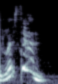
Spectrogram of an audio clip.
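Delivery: high cartoon-mouse voice. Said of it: "Minnie Mouse has finally gone home".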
